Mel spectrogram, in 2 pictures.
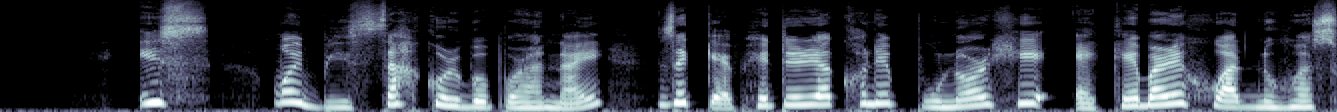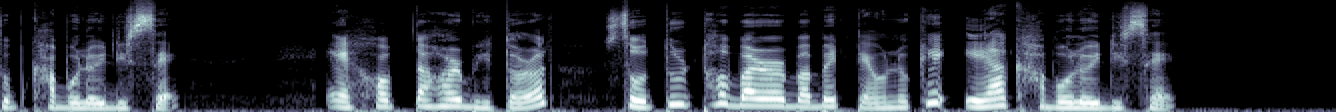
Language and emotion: Assamese, disgusted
